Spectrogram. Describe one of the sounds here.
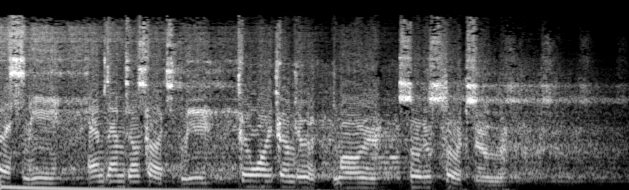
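A man raps loudly.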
